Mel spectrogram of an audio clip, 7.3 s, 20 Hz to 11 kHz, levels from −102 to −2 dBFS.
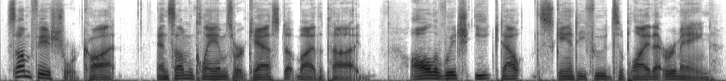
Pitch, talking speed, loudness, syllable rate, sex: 105 Hz, 200 wpm, -18 LUFS, 5.0 syllables/s, male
